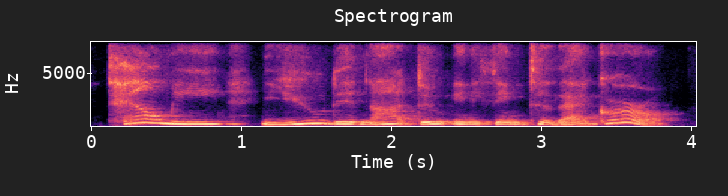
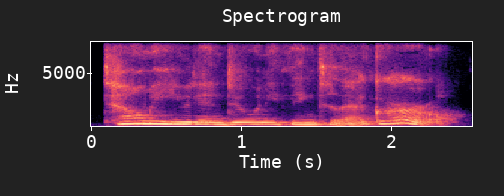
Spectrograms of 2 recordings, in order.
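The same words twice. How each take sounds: First: "Tell me you did not" spelled out word by word, higher; emphatic retold demand. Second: Retold confrontation. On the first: Keontae confronting Blaze on the phone, retold as emphatic demand. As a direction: press hard on "did not", demanding an answer. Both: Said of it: "he's just so real. He's like".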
